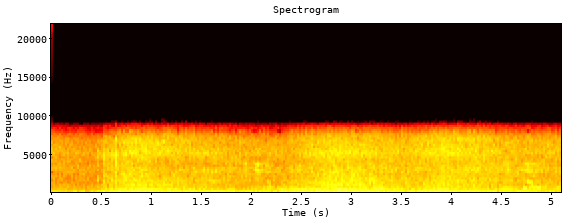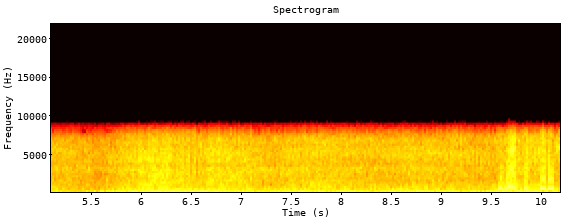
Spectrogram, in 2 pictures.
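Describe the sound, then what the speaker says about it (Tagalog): A motorcycle engine revs and drones loudly nearby, rising and falling, while people talk over it. "Tunog ng motor."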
